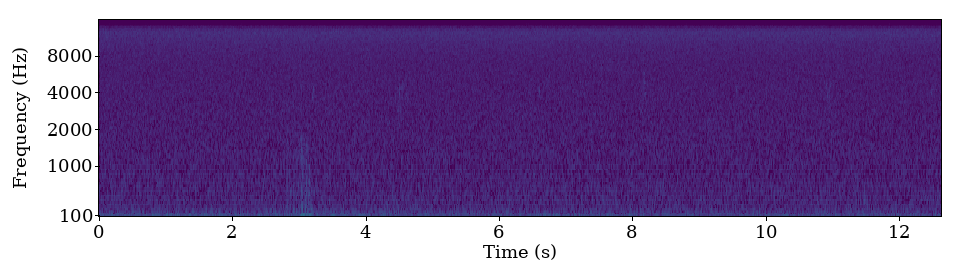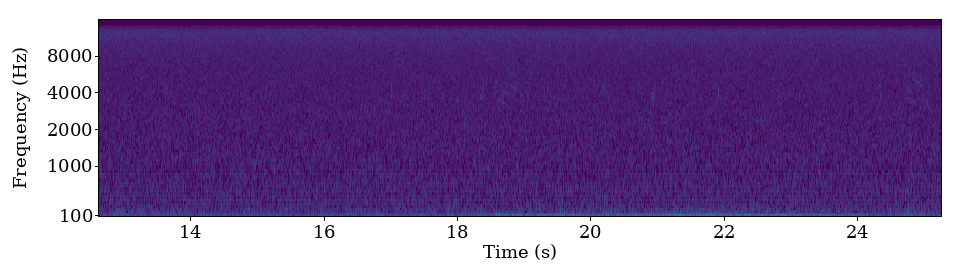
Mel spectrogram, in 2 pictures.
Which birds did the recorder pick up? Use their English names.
House Finch, Hawaii Amakihi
